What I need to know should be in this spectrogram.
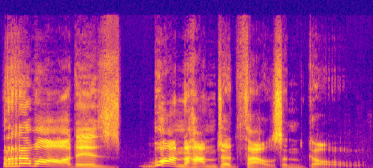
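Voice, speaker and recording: A man's voice: fairly high pitch, huge pitch swings, music in the background, exaggerated voice. An actor voicing a pompous creature chairman who speaks in broken, grandiose phrases. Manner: broken grammar, grandiose, slow. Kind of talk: video game voice acting.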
